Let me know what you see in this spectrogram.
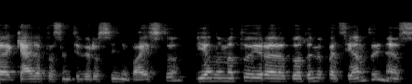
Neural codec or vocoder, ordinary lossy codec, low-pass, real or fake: none; Opus, 32 kbps; 7.2 kHz; real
